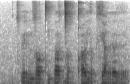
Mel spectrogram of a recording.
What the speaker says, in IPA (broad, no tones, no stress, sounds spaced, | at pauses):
t͡sʼ ʏ r n z ɔ tʼ i p ʌ ɡ͡ǀ ʌ p qʼ u j ə p xʲ ɑ r ə r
